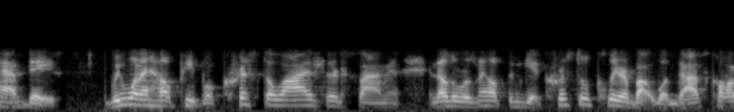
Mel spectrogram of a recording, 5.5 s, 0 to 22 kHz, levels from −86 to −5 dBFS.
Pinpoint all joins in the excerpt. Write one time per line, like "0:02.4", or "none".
0:02.6
0:03.6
